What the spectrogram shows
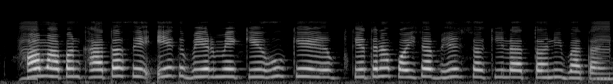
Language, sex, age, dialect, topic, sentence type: Bhojpuri, female, 18-24, Northern, banking, question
